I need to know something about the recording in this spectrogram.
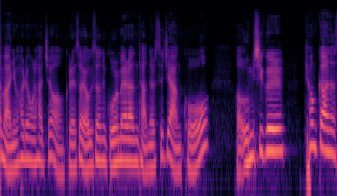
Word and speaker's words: gourmet: 제가 앞에서 설명드린 것처럼 이렇게 ET로 끝나는 영어 아닌 다른 나라 말에서 온 단어들은 발음할 때 끝에를 A 이렇게 발음한다고 했죠. 그래서 gourmet, 구르메라고 하지 마시고 gourmet라고 발음을 하셔야 합니다.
